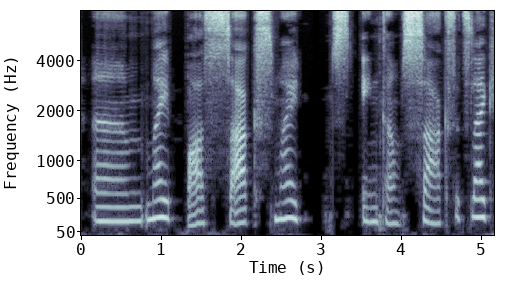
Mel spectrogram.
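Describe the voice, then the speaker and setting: The speech moves at a very slow pace in a very clean recording with a silent background. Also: woman, medium pitch for a woman, ordinary pitch variation. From Netherlands. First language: Dutch. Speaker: life coach. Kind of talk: podcast interview.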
